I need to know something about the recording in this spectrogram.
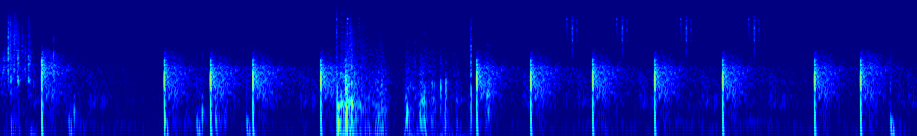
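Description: Gear clicks and clatters sharply, over and over, as items are picked up.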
